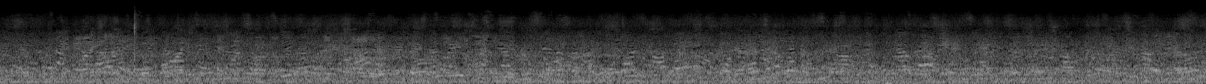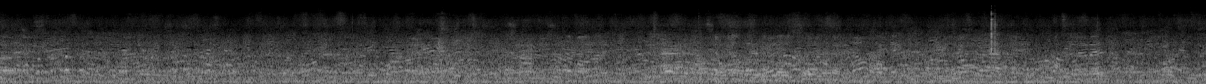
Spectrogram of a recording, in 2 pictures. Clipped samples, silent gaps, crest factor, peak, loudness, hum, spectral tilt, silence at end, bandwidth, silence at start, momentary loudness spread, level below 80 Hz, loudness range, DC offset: under 0.1%; none; 22 dB; -8 dBFS; -31 LUFS; none; -5 dB/octave; 0 s; 16.5 kHz; 0 s; 3 LU; -46 dBFS; 2 LU; under 0.1%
